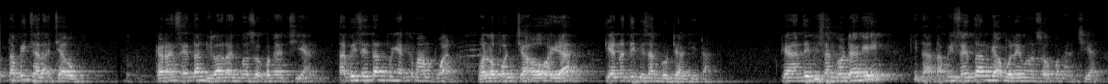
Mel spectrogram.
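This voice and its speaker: Male preacher, fairly high voice, teasing the crowd, roomy hall sound. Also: a little mellow. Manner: jokey, addresses audience directly, acts out quoted wives and friends. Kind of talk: humorous Islamic sermon. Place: gathering hall before a live audience. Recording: echoey hall.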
